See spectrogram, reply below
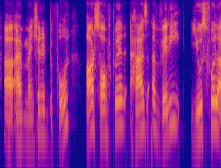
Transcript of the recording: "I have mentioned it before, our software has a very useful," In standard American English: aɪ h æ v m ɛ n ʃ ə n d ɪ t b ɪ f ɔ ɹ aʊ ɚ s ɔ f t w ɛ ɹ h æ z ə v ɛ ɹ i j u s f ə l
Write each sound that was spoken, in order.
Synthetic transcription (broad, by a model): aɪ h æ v m ɛ n ʃ ə n d ɪ t b ɪ f ɔ ɹ aʊ ɚ s ɔ f t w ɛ ɹ h æ z ə v ɛ ɹ i j u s f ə l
